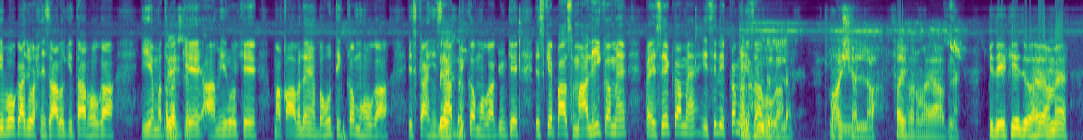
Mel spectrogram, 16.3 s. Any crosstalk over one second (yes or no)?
no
